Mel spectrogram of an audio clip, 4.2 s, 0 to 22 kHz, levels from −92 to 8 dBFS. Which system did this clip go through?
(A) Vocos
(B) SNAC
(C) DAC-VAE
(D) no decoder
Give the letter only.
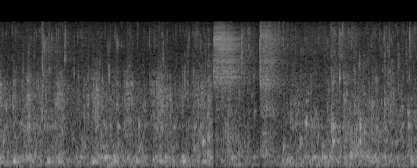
D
